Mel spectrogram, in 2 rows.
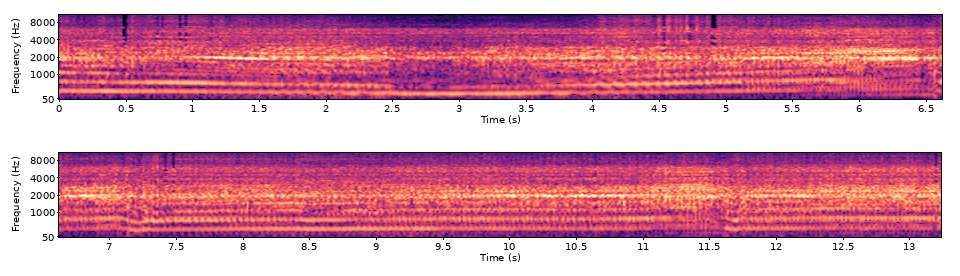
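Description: Yamaha R6 (5EB) 600cc inline-four engine at high revs on track, heard from on board. The engine eases off with the pitch sagging about two to three seconds in, then pulls hard again, with quick upshifts near the middle and near the end, each a short sharp dip in pitch before it climbs again.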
